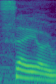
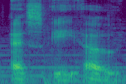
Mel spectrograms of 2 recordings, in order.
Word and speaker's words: SEO: your inbox, promising instant SEO results. Now, as you can see in this case, most people would pronounce this word SEO, not SEO.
